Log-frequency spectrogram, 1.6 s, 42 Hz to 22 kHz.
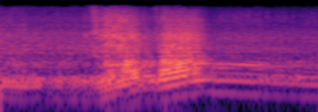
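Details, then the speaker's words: B18 engine from a 1994 Integra swapped into a cheap Acura with new clutch, pilot and throwout bearings, open header exhaust: two quick clean throttle blips rising and falling smoothly; revs freely and healthy; earlier squeak traced to a seized alternator. "it fired right up I made a funny little sound we thought it was messed up but but turns out it wasn't he works pretty good"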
